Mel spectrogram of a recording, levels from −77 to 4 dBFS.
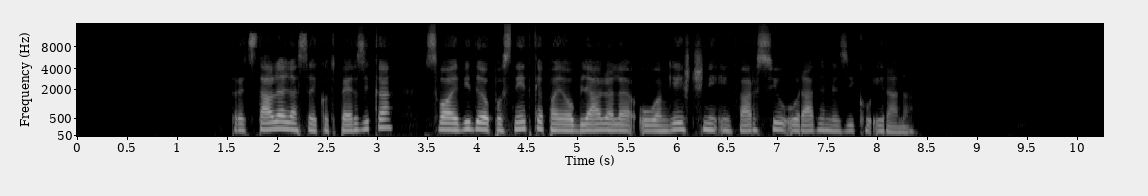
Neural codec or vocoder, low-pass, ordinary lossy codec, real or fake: autoencoder, 48 kHz, 32 numbers a frame, DAC-VAE, trained on Japanese speech; 14.4 kHz; Opus, 32 kbps; fake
